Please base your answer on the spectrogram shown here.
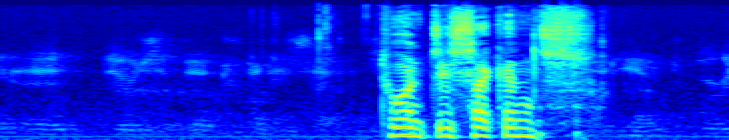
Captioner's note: speaking Indigenous Language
